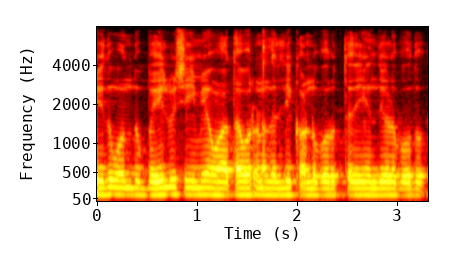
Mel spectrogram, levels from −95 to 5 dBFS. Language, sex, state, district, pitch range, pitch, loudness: Kannada, male, Karnataka, Koppal, 110-115 Hz, 115 Hz, -17 LUFS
